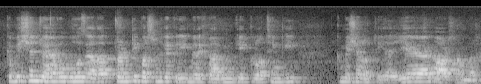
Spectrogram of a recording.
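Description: A man with a Pakistani Urdu accent chats through a fabric sale, speaking directly to customers. His voice sits high for a man. It rings around a very echoey room, a little way off the mic. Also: a little hiss or hum. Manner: chatty, addresses customers directly with fillers. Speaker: online cloth seller. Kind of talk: casual sales talk. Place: indoors, filming fabrics on a table. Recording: very echoey room, voice somewhat far off.

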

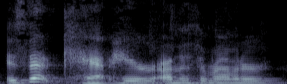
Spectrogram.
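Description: A woman's voice: medium pitch, steady tone, moderate pace, a bit bright, pitched above the performer's own voice, close to an everyday voice. Lady doing the mom voice, patient and kinda doubtful, storybook. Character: mother, adult woman, patient and doubtful.

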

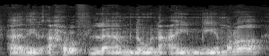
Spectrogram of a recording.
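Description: Man teaching Quran pronunciation. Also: mid-range voice. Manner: explains rules quickly, then slowly recites and repeats words as models. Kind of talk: tajweed pronunciation lesson.

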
